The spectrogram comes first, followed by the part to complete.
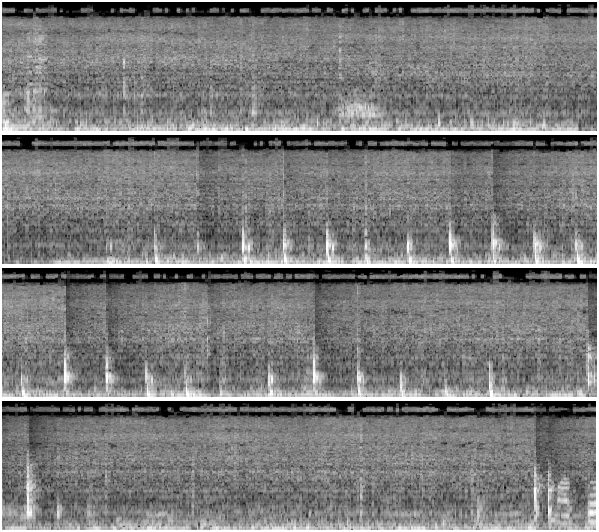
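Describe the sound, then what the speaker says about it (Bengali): Fish fries in a pan with a loud steady sizzle, while a regular series of sharp thumps runs through the middle, likely spices being pounded nearby, no talk. "এবার আমি মাছ ভাজা হতে হতে মশলাগুলো বেটে নিব"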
